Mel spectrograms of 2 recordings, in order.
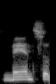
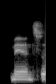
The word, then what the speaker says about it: MXNSA: So if y'all want to follow me, it is Mansa Vlogs. It is spelled very annoyingly, but it is MXNSA Vlogs, VLOGS.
